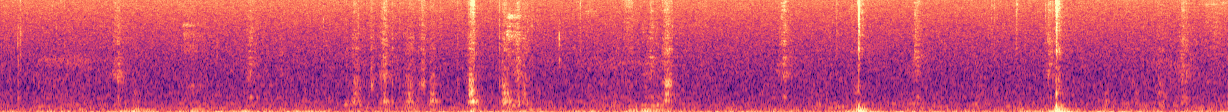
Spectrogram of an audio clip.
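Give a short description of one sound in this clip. A pen scratches and taps softly on paper.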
